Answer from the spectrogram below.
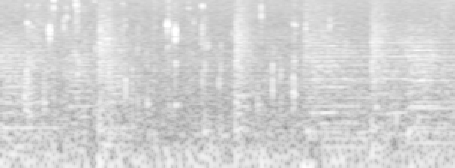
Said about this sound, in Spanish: Perdón, estaba tomando agua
